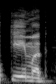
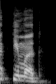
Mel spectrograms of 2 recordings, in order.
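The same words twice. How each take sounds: First: "कीमत" with a long drawn-out ई; खिंची हुई ई. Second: "कीमत" with a short, quick की; short unstretched ई. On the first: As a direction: draw out the की in "कीमत". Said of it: "इस तरीके से खींच के पढ़ना". ("कीमत" की ई को लंबा खींचकर) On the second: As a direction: say "कीमत" without drawing out the ई. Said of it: "ऐसे नहीं पढ़ना". ("कीमत" में ई को बिना खींचे, छोटा) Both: Shown as a demonstration.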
